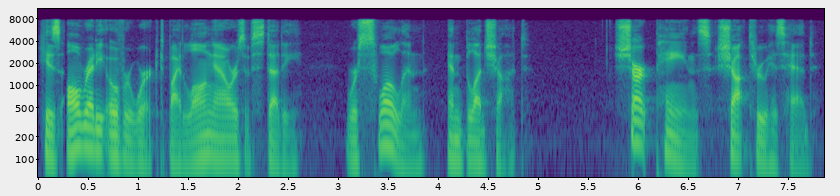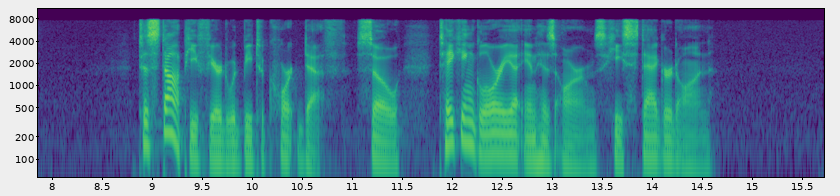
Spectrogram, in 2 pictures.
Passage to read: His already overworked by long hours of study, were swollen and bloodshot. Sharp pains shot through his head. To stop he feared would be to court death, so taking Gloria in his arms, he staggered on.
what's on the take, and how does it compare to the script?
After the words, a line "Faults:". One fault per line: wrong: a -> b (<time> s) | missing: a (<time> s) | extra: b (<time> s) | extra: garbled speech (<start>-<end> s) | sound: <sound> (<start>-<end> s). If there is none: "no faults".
His already overworked by long hours of study, were swollen and bloodshot. Sharp pains shot through his head. To stop he feared would be to court death, so taking Gloria in his arms, he staggered on.
Faults:
no faults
